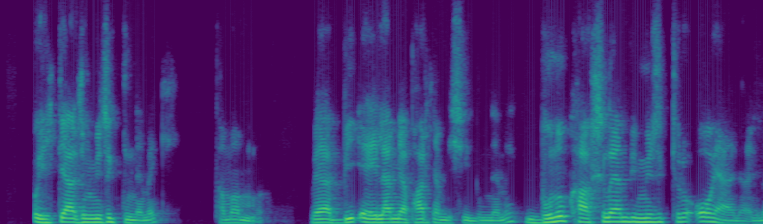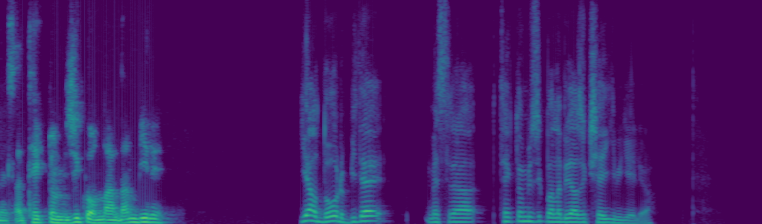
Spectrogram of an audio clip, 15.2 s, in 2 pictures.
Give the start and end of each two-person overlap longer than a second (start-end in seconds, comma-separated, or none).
none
